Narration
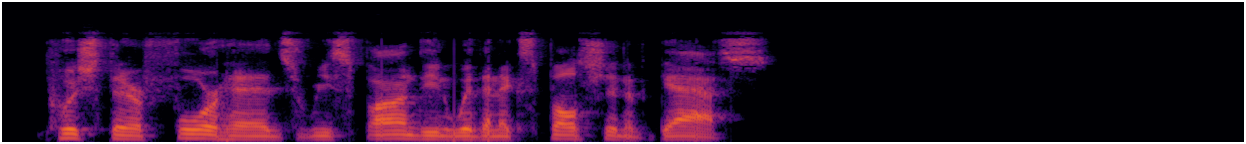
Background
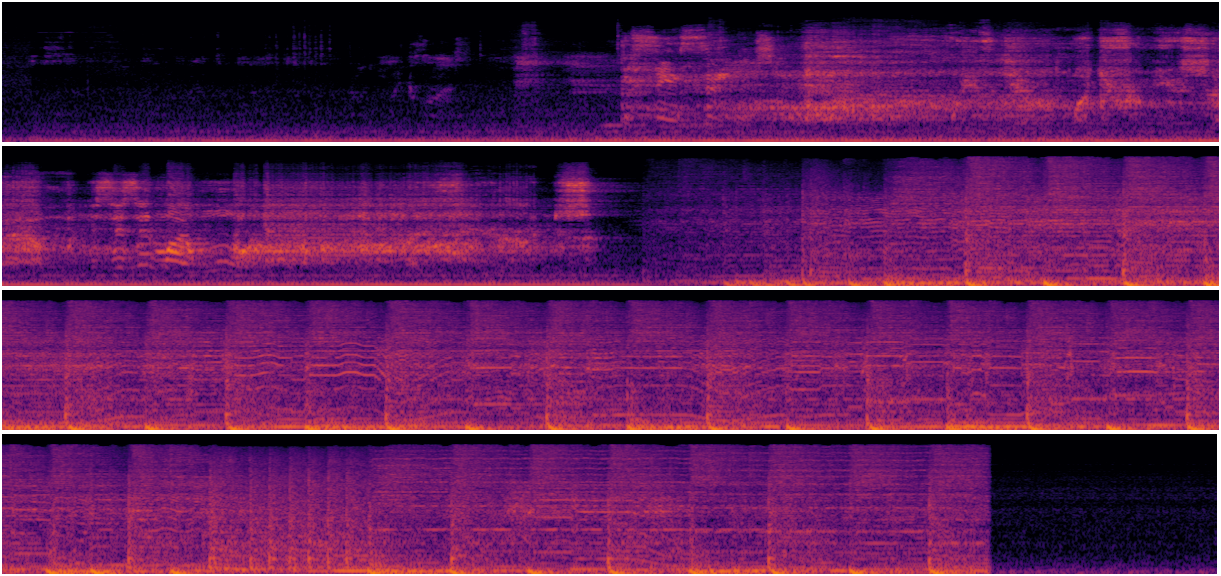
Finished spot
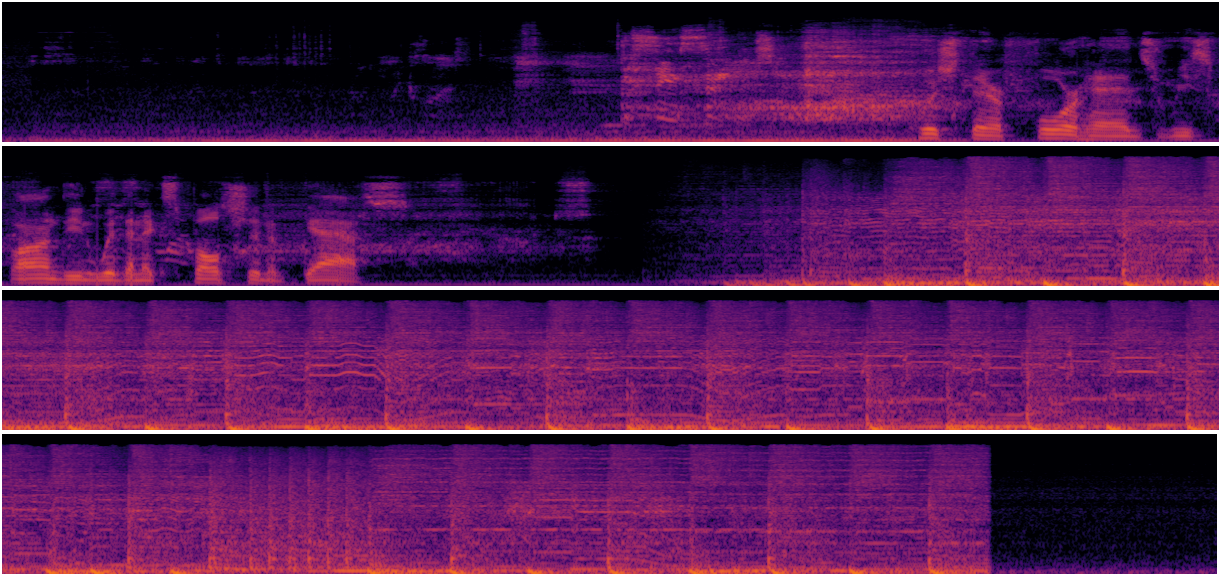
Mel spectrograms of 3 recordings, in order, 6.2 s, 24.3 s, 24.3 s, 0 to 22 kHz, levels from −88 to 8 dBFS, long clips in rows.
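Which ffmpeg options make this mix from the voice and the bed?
-filter_complex "[0:a]adelay=4300,volume=-4.5dB[a];[1:a]volume=17dB,afade=t=out:st=4.42:d=0.53:silence=0.112202,afade=t=in:st=9.24:d=1.24:silence=0.11885[b];[a][b]amix=inputs=2:normalize=0"

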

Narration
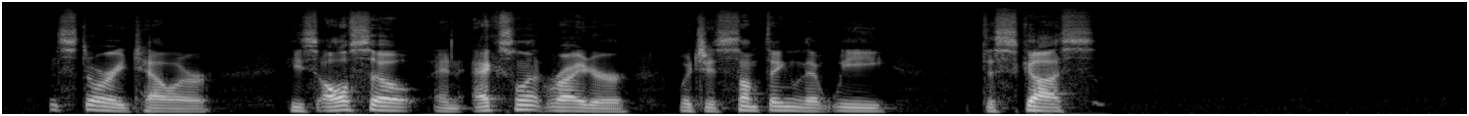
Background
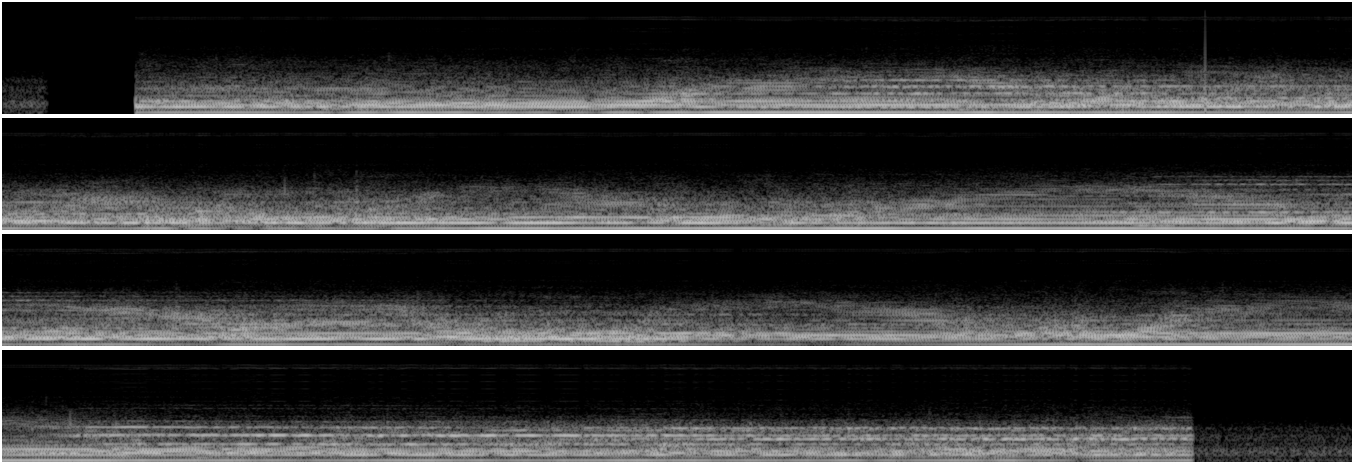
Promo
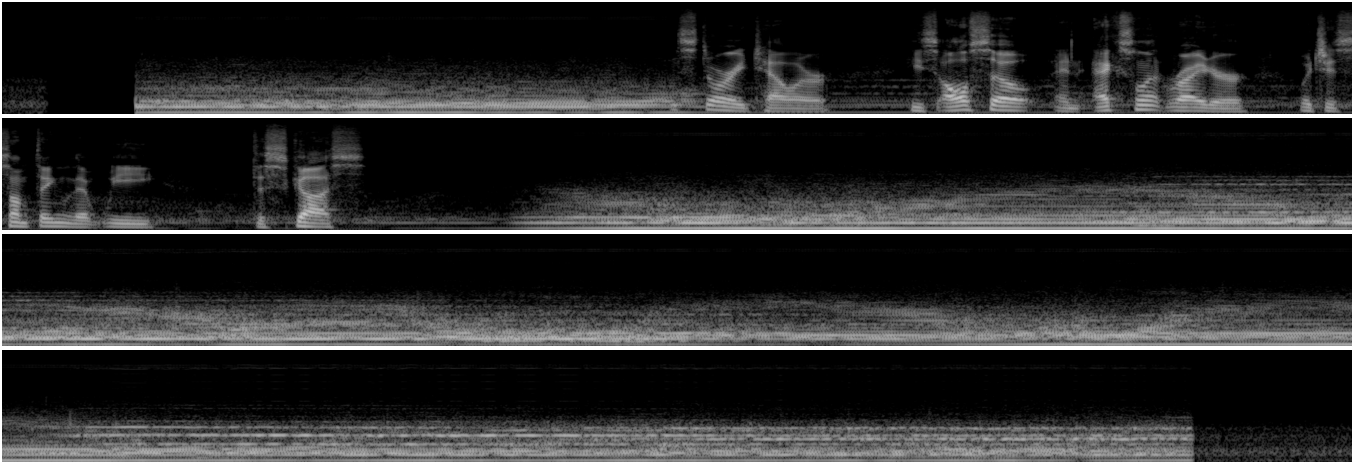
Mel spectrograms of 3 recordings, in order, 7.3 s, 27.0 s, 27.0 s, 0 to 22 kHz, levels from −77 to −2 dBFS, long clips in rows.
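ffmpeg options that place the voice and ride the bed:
-filter_complex "[0:a]adelay=3100,volume=-3dB[a];[1:a]volume=19.5dB,afade=t=out:st=2.98:d=0.6:silence=0.0749894,afade=t=in:st=9.28:d=0.64:silence=0.0595662[b];[a][b]amix=inputs=2:normalize=0"

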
